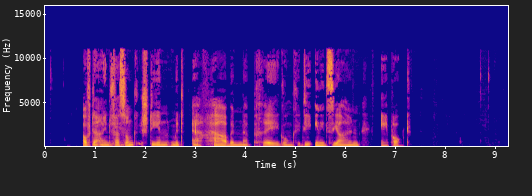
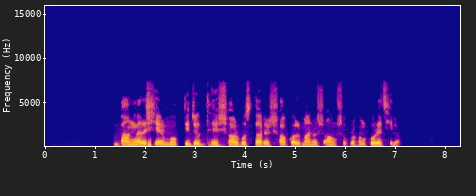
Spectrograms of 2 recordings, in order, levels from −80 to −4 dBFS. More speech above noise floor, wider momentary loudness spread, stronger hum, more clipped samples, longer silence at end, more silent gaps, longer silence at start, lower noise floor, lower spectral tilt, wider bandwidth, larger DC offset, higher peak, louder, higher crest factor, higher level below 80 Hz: second, 50 dB vs 65 dB; first, 13 LU vs 10 LU; neither; neither; first, 2 s vs 1.25 s; neither; second, 0.75 s vs 1.4 s; second, -73 dBFS vs -82 dBFS; second, -3.5 dB/octave vs -7 dB/octave; first, 11.5 kHz vs 7.6 kHz; neither; about the same, 0 dBFS vs -2 dBFS; second, -22 LUFS vs -17 LUFS; first, 24 dB vs 16 dB; first, -50 dBFS vs -56 dBFS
